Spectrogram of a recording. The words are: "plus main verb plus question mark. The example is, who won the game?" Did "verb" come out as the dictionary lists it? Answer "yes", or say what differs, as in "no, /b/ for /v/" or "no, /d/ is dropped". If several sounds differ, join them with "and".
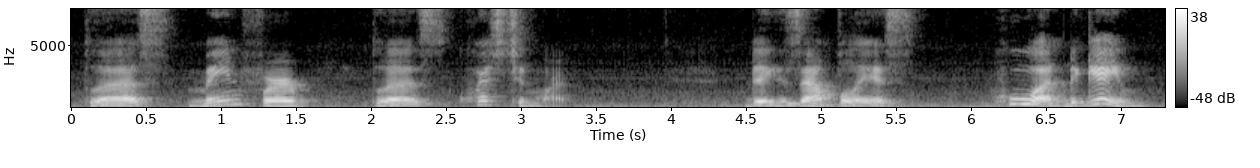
no, /f/ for /v/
